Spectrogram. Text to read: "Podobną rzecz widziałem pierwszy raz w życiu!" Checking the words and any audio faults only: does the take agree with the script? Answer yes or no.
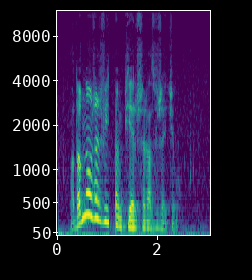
no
